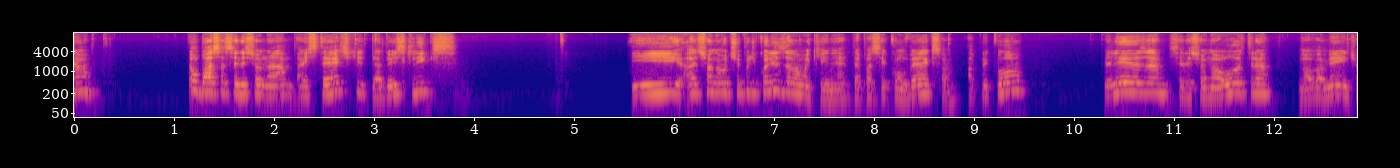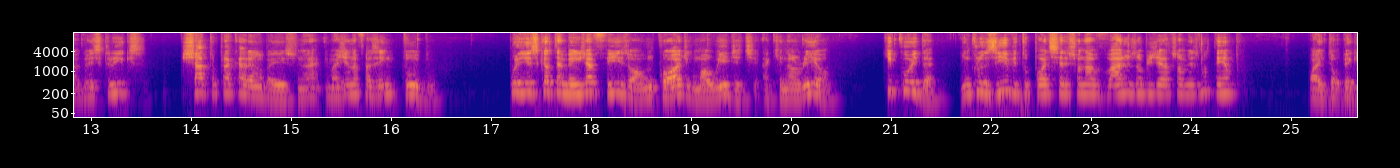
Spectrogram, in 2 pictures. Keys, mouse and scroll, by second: 0.1 click, 2.6 click, 2.8 click, 6.1 click, 7.1 click, 8.5 click, 10.1 click, 10.9 click, 12.6 click, 12.8 click, 16.0 click, 16.7 right click, 19.1 click, 20.8 click, 21.3-22.4 scroll down 4, 23.6 ctrl+click, 24.7 ctrl+scroll up 1, 25.3 ctrl+click.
